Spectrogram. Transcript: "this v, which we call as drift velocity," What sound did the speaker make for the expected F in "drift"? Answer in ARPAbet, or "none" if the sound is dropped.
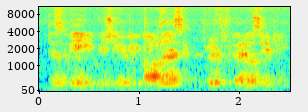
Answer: none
